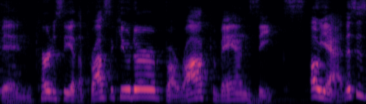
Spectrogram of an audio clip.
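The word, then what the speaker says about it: Barok: his name, it's apparently pronounced Barack like Barack Obama.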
